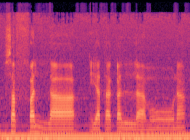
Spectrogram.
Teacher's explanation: آگے ہے صف اللہ. یہاں پہ صفن تنوین ہے اور اس کے بعد حرف لام ہے تو یہاں پہ بھی ادغام ہوگا مگر غنہ نہیں ہوگا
